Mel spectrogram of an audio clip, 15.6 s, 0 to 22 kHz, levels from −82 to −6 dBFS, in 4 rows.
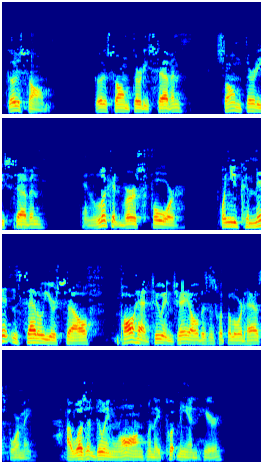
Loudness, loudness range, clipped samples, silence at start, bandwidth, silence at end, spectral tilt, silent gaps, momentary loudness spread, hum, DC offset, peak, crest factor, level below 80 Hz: -27 LUFS; 5 LU; under 0.1%; 0.1 s; 7 kHz; 0.6 s; -5 dB/octave; 0.87-1.35 s, 2.84-3.08 s, 4.58-5.04 s, 6.64-7.11 s, 12.27-12.32 s; 14 LU; none; under 0.1%; -6 dBFS; 20 dB; -70 dBFS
